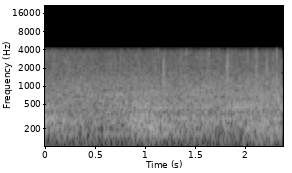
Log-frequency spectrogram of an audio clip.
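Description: Rain falling: a steady hiss with a few light drop ticks.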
